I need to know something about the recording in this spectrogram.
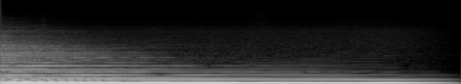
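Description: A rock band's final chord held and ringing out, led by distorted electric guitar over a strong low note, its brightness slowly dying away. It fades out quickly near the end.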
